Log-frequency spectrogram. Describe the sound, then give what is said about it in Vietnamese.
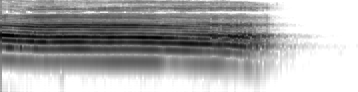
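A miserable, drawn-out scream of pain, one sustained wailing tone held at a steady pitch for over a second before it cuts off quickly. “Lại một tiếng kêu thảm thiết nữa vang lên.”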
